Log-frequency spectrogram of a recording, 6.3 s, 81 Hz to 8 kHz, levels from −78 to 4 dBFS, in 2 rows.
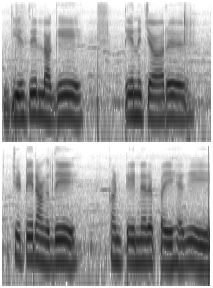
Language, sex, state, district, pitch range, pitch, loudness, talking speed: Punjabi, male, Punjab, Kapurthala, 165-190 Hz, 180 Hz, -14 LUFS, 95 wpm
